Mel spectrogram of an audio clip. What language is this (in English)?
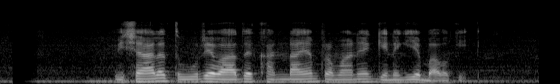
Sinhala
